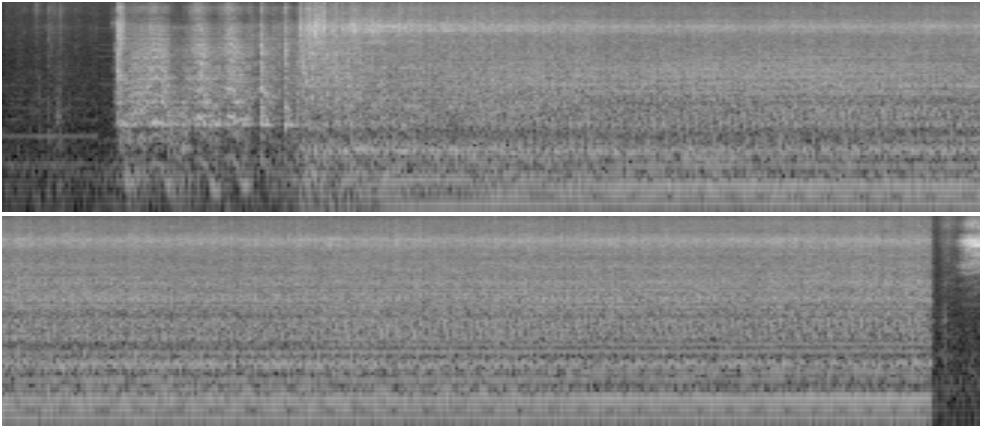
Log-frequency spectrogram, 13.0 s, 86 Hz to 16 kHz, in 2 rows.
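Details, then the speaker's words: Cummins diesel truck with its fuel injection pump power screw being backed out; starts and settles into a fast, steady drone around 1800 rpm, down from over 3000. Idle still too high from the power screw setting. "good news that sounded more like um 1800 rpm not 3 000 plus so we're in the right direction we're going to back out that power screw a little bit more"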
